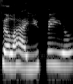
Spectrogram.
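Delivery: sugary, sweet, coaxing voice. Describing a video reel, retelling a girl coaching a guy, in put-on sweet voice. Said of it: "she says it in her like sweet voice".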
